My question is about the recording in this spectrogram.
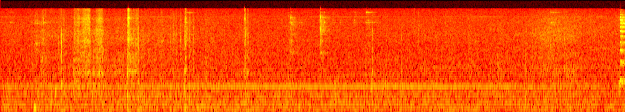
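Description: Puppy chewing and wrestling with a plush elephant toy: soft, scattered clicks and rustles of teeth and paws on the fabric, with a short squeak right at the end.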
